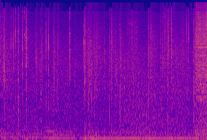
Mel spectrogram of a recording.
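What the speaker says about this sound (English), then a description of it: "We'll keep the cannon fire off in the distance against the guy behind the fence." Distant cannon fire in Empire Total War, a battle of dull booms and crackling volleys rolling under a steady low drone of game background, with no single dominant blast.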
